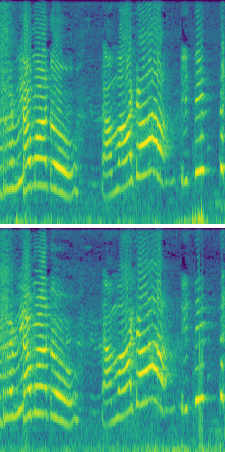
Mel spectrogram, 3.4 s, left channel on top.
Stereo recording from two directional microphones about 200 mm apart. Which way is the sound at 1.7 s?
20° right (ahead or behind).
